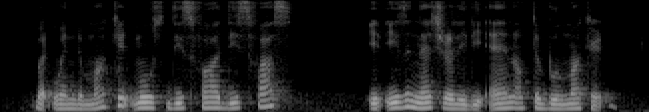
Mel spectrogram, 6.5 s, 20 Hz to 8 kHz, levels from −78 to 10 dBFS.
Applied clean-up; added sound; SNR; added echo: neural separator model SepFormer DNS4.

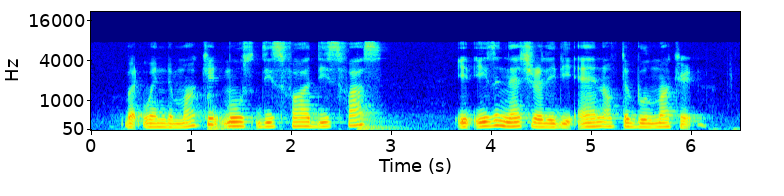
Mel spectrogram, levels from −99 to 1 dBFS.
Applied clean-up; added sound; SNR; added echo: none; Bowed string instrument; 18 dB; none.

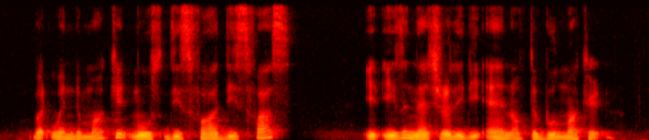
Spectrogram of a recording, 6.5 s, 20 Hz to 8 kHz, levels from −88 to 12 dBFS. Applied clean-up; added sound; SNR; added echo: neural mask model Resemble Enhance denoiser.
